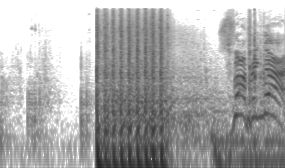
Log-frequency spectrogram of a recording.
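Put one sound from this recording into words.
A rifle fires a rapid, loud burst.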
